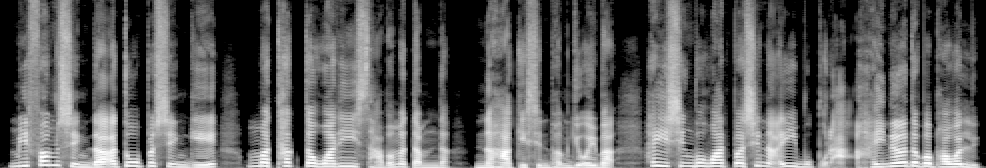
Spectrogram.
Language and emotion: Manipuri, angry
